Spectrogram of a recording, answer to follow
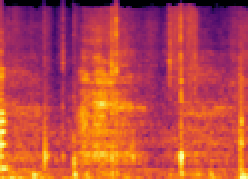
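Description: Quiet car-cabin background with faint rustling and a single sharp click near the end.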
